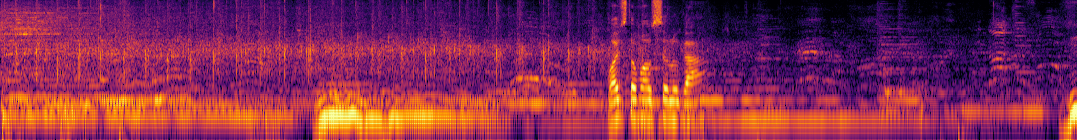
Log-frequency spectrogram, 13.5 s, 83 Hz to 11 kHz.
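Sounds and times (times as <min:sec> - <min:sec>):
large crowd applauding loudly: 0:00.0 - 0:10.4
speech: 0:04.0 - 0:04.6, 0:07.6 - 0:08.9.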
